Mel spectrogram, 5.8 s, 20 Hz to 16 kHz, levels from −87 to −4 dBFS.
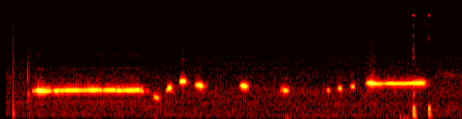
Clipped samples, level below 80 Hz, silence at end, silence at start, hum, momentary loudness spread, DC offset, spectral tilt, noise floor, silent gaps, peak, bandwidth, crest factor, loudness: under 0.1%; -78 dBFS; 0.4 s; 0.4 s; none; 15 LU; under 0.1%; -6.5 dB/octave; -58 dBFS; none; -14 dBFS; 10.5 kHz; 16 dB; -28 LUFS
